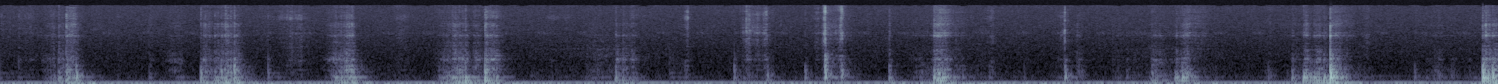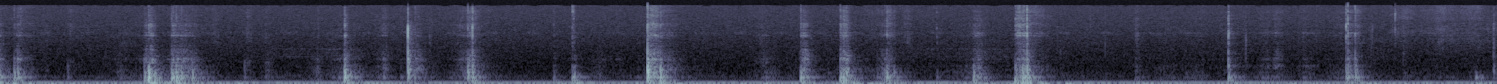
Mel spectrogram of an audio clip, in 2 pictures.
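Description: A thin metal pick scratches into a solid white plaster ammonite fossil excavation block held by hand. The result is a series of short, dry scraping and ticking strokes over a steady low hum.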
